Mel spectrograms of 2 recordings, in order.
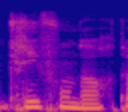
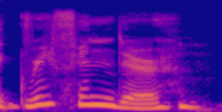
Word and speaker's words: Gryffindor: Je vois pas un Anglais dire Gryffondor, toi. Ou c'est pas possible. – Mais, c'est Gryffindor.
